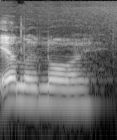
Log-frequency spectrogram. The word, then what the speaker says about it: Illinois: How you say Illinois? Illinois. Oh, Wait, Illinois. I guess I said it first. Illinois. No, I never said Illinois. because the S is silent, like patois.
